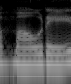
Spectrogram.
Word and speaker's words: Māori: I've got cousins who are Māori, is that how you say it? – Yeah.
